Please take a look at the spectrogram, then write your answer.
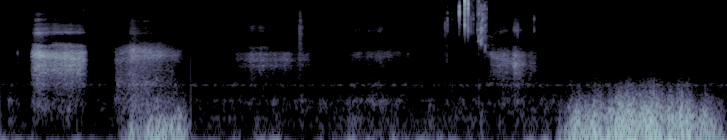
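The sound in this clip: Exhaling close to the listener's ear: a few short, breathy puffs and soft mouth sounds, then a long, low, rushing breath at the end. Quiet and intimate, with no clear speech.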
